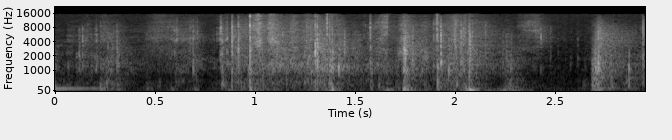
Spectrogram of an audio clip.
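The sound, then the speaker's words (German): Pages of a paper calendar being leafed through: a quick run of crisp rustles, crinkles and swishes at an uneven pace, moderately loud, with no voices over them. “Warte mal, ich muss meinen Finger anfeuchten.”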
